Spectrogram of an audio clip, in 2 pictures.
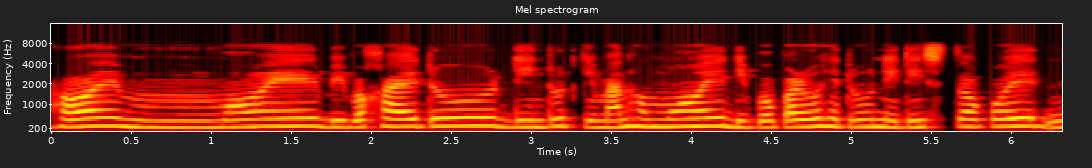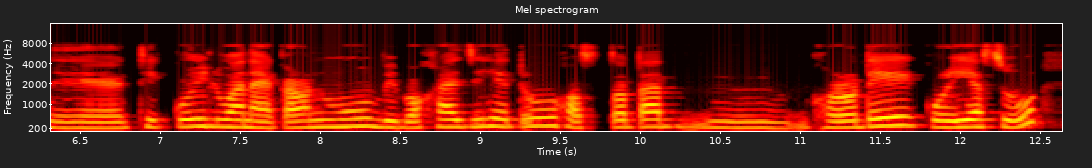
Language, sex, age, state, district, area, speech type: Assamese, female, 30-45, Assam, Dhemaji, rural, spontaneous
